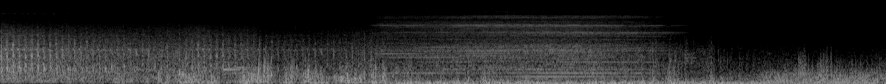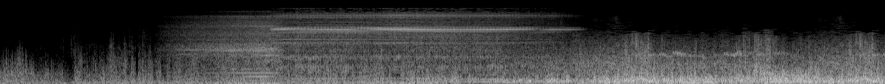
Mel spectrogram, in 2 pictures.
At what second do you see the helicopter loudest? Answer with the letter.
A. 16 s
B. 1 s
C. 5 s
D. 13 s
D.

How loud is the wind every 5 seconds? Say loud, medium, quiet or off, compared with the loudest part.
quiet, quiet, medium, loud.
